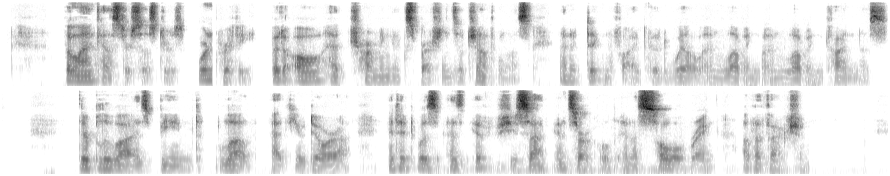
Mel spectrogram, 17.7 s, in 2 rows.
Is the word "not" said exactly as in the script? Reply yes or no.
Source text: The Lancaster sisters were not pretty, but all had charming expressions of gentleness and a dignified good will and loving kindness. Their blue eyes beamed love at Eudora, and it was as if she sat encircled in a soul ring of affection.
no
